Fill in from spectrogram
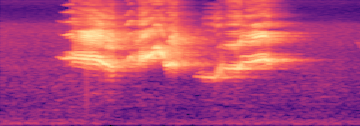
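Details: Black-capped lory in a 'suara pecah' (broken-voice) style, kept as a tutor recording for other birds: one loud, raspy squawk of about two seconds, broken into three harsh, buzzy surges, with a quiet low hum behind.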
